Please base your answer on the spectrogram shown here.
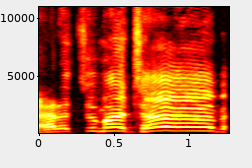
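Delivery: high-pitched playful shout; calling out on the run. Pretend. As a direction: toss it out loudly as you flee. Calling out while running away.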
